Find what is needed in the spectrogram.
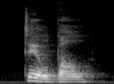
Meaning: testicle
- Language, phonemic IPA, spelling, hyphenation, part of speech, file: Dutch, /ˈteːl.bɑl/, teelbal, teel‧bal, noun, Nl-teelbal.ogg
